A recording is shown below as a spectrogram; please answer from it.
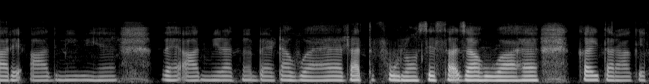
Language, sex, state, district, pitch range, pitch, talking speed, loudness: Hindi, female, Uttar Pradesh, Deoria, 190-200 Hz, 195 Hz, 195 wpm, -23 LUFS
